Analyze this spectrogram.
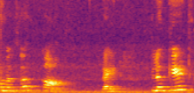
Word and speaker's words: placate: अब इसको कई लोग प्रोनाउंस करेंगे प्लेसेट. नो, इट इज प्लेकेट. जैसे के का साउंड जहाँ पे है, इट्स नोन एज प्लेकेट.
